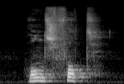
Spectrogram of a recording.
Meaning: scoundrel
- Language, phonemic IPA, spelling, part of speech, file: Dutch, /ˈɦɔnts.fɔt/, hondsvot, noun, Nl-hondsvot.ogg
